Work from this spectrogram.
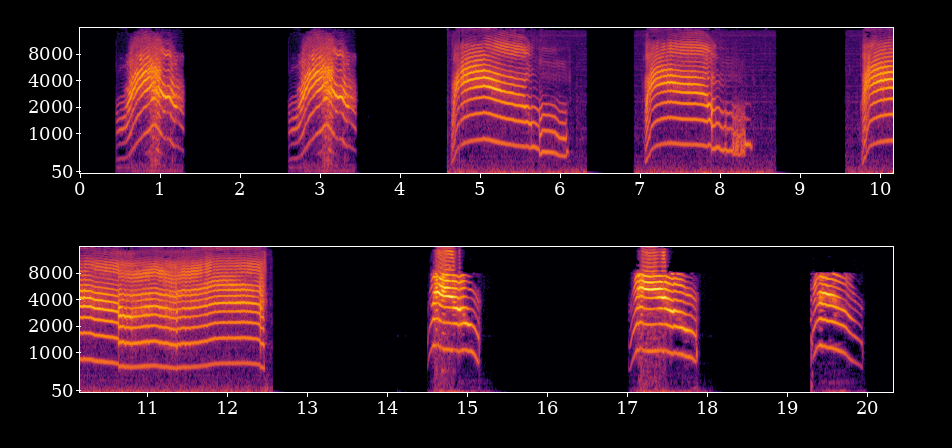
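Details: Kittens meowing: a series of about eight high, thin mews spaced roughly two seconds apart, some short and rising, one long wavering meow held for over two seconds, against silence.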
